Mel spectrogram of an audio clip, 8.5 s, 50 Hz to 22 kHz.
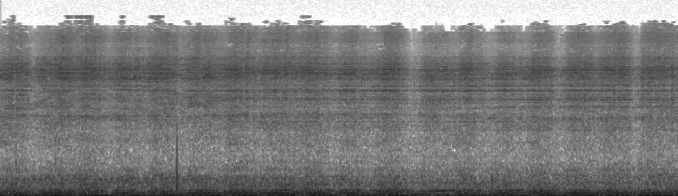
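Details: Volvo 8700 bus diesel with ZF Ecomat automatic that won't engage neutral while idling; deep uneven rumble loping and labouring near stalling as the gearbox fails to release.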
